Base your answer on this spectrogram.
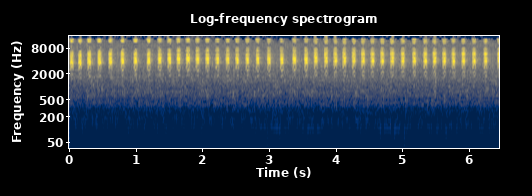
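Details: Golden grasshopper giving a long 'nembak panjang' call, used as a training recording for songbirds. A steady, rapid run of sharp, high, buzzy pulses repeats about three times per second throughout.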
